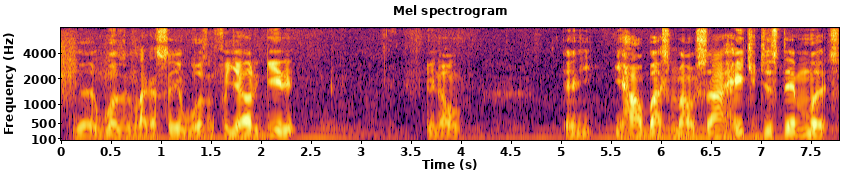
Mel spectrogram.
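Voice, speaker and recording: With a very deep, low pitch and vocal fry, a man talks at a moderate pace with lively intonation and long, frequent pauses, and audible room echo surrounds his voice. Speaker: religious teacher. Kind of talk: scripture teaching. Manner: casual.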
